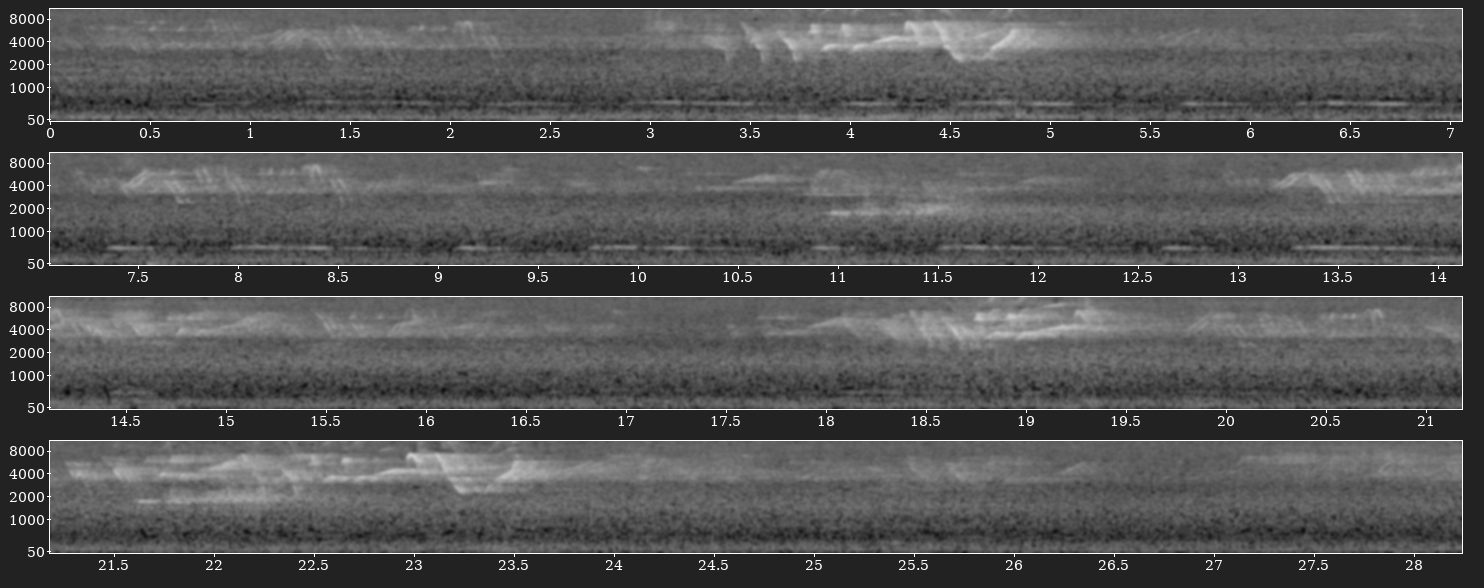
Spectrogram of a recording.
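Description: A bird chirping and twittering in short bursts over a low steady hum, loudest about four seconds in and twice more in the last third.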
